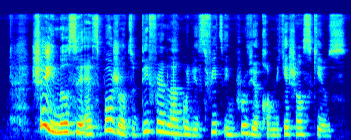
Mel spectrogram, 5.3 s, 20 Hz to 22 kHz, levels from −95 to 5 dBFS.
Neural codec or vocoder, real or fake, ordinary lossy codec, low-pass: none; real; none; 14.4 kHz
